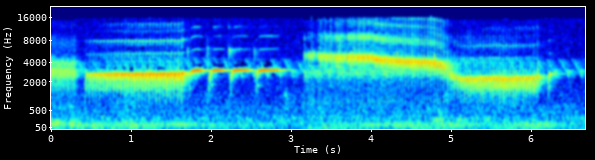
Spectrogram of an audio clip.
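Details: Pet male canary singing. A buzzy mid-pitched trill leads into four spaced whistled notes. After a pause comes a high rapid trill gliding gently downward, then a lower fast roll.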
